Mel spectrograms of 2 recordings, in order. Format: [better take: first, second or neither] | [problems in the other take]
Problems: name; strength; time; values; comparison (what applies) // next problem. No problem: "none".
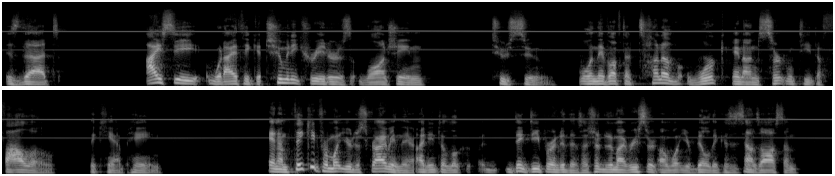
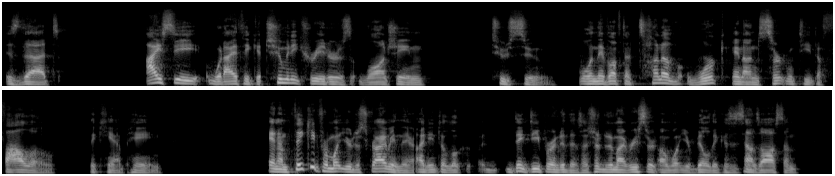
second | high-pitched whine; noticeable; throughout; 5 kHz, 15 dB below the speech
